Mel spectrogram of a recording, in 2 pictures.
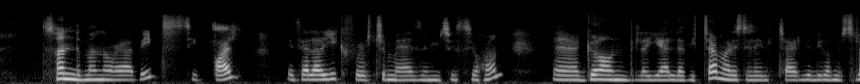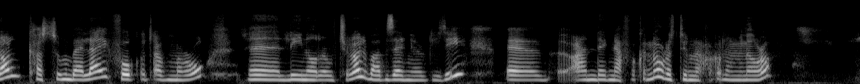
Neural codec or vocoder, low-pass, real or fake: codec, 16 kHz in and 24 kHz out, 0.9 kbps, LongCat-Audio-Codec, fine tuned four codebook decoder; 10.8 kHz; fake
